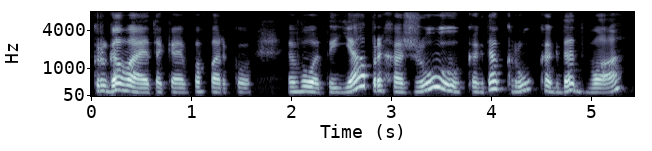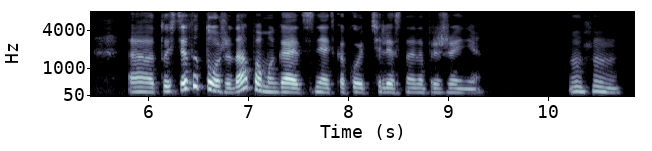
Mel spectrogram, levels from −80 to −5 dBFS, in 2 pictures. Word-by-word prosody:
круговая 195 -5 +5
такая 155 0 -2
по 160 +4 -5
парку. 155 -2 -5 0.3
Вот, 170 -2 +1
и 155 - -3
я 175 - +4
прохожу, 190 - +2
когда 170 +13 0
круг, 245 0 -6
когда 165 - +1
2. 150 - -1 0.5
Э, 165 -1 -2
то 180 - -5
есть 180 0 -4
это 365 - +6
тоже, 190 - +2
да, 290 - +3
помогает 160 - +2
снять 150 -1 -4
какое-то 155 0 -5
телесное 155 -1 -5
напряжение. 140 -2 -9 0.8
Мгм. 170 -4 -8
165 Hz, 135 wpm, -23 LUFS, 150-185 Hz, 0.8 s, это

